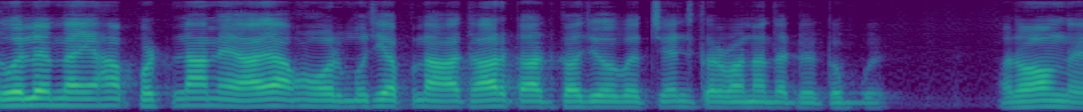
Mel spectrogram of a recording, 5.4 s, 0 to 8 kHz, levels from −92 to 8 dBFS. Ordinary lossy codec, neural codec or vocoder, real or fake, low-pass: none; codec, 16 kHz, 1 kbps, FunCodec, trained on Chinese and English, 50 frames a second; fake; none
